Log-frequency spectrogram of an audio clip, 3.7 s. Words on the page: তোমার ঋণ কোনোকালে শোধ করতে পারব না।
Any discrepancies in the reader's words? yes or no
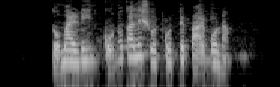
no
